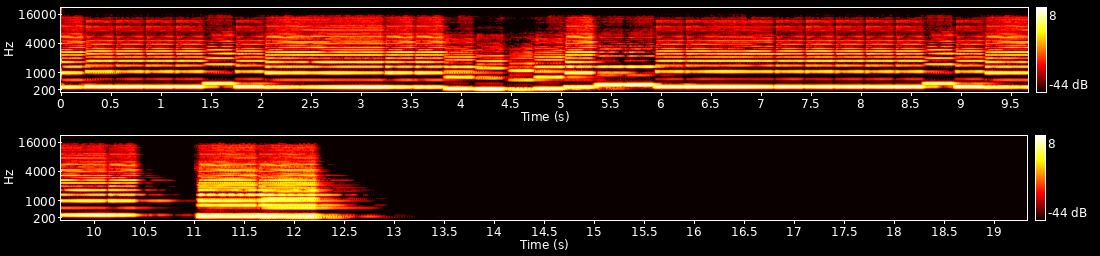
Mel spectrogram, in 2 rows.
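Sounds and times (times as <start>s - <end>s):
polska folk dance tune: 0.0s - 12.8s.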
